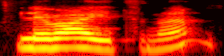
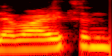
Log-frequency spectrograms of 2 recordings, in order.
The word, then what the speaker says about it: Leviathan: Filmimiz de Andrei Ziyaginsev'in, biraz zor bir telaffuzu var, Leviathan'ı. Anglo-Saksonlar Leviathan diyor, biz Frankofonlar Leviathan diyoruz.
